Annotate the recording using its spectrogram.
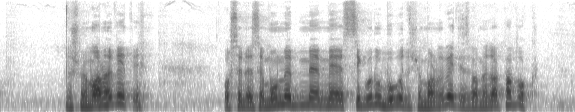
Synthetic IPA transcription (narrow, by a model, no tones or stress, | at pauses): d̪uʃmɛmɔlmɛvɛt̪i | ɔsɛnɛsɛmumɛmɛmɛsiɡuɾubukund̪uʃmɛmɔlmɛvɛt̪̬isbamɛd̪ɔlpapɔk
